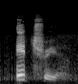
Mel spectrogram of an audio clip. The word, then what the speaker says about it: yttrium: It's pronounced yttrium.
